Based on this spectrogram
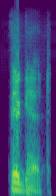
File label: "bigot", American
